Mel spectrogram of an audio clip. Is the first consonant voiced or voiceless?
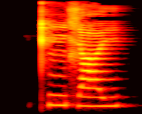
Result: voiceless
